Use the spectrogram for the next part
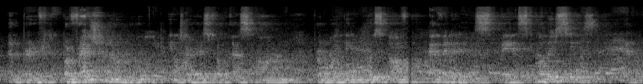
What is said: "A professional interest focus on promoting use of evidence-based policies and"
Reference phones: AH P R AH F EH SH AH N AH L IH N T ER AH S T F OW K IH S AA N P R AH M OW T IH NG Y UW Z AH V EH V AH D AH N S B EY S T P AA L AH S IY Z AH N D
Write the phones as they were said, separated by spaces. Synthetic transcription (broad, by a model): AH P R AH F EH SH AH N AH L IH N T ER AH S F OW K IH S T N F R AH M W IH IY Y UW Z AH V EH V AH D AH N S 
